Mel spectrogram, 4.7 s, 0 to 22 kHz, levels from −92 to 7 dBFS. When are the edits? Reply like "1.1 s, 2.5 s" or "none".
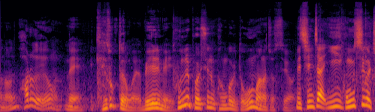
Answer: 3.6 s

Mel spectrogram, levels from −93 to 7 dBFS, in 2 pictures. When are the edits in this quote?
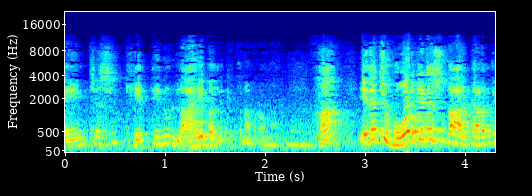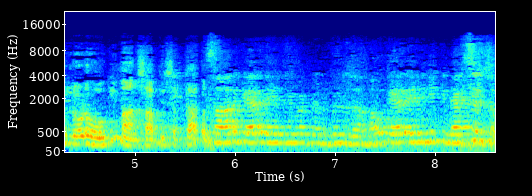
5.7 s

